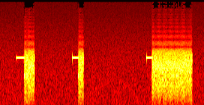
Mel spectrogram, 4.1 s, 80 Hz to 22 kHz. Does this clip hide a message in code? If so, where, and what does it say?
Yes: ACARS aircraft data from 0.3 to 3.9 s, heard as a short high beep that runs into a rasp, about 2400 baud.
